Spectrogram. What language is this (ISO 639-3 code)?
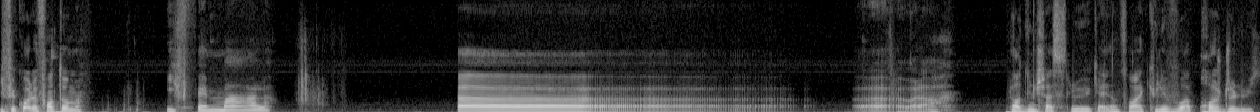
fra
